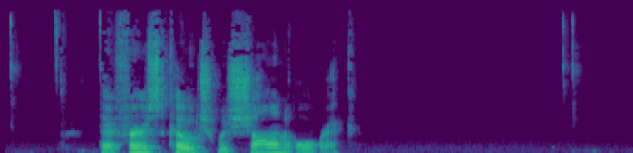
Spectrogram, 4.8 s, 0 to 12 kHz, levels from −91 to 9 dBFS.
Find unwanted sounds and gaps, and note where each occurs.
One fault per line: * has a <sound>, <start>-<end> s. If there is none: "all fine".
all fine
